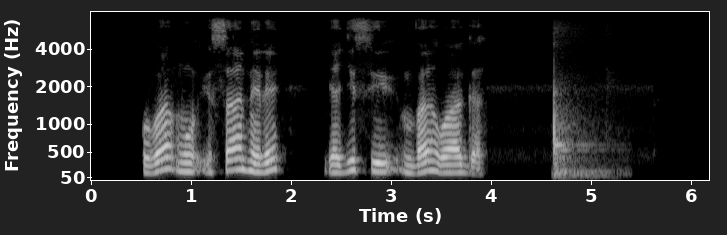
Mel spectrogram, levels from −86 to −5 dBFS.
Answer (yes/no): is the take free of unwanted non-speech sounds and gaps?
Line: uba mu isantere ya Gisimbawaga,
no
